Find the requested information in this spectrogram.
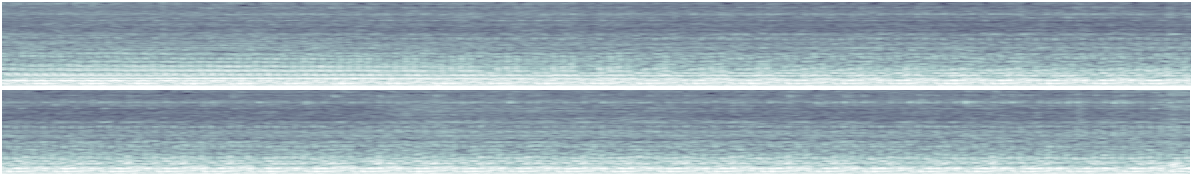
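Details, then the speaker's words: A loud, steady, rattling suction-machine drone with a fast pulsing throb as a caregiver suctions secretions through a patient's tracheostomy catheter, after coughing failed to clear them; the suctioning is distressing for the patient. "at this point i'm going to use my i'm going to press the button with my right hand and i'm going to push it down with the left and it's and you can see that it's a it's traumatic for him it's it's not enjoyable at all"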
